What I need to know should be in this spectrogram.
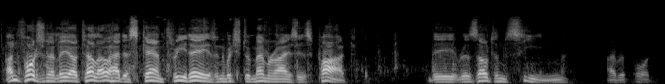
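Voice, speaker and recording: An actor playing an urbane English newspaper correspondent, narrating a radio western in a wry, formal, articulate way. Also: male voice, medium pitch, a little fast, breathy edge, natural voice. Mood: wry, reflective. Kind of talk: scripted radio drama narration. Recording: faintly noisy vintage radio recording.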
